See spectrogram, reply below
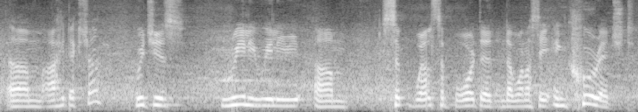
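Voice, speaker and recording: An Austrian engineer, appearing as a guest, chats in a casual interview at a conference event. His voice is a little high and steady, at a moderate pace, and he hesitates a lot, restarting sentences and using many fillers. The background is noisy.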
